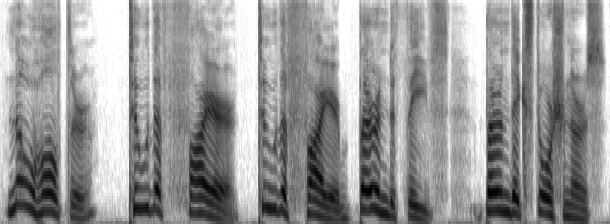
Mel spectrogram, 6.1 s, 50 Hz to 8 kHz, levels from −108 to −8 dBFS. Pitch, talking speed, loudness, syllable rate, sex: 195 Hz, 140 wpm, -18 LUFS, 3.6 syllables/s, male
